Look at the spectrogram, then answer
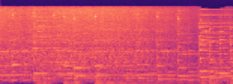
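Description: Steady, loud churning roar of a ferry's powerful wake in the ocean below the stern, a continuous rushing of turbulent water mixed with breeze.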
